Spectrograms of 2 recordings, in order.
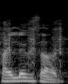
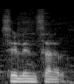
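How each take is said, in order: First: The first syllable is said as 'sai'. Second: The first syllable is said as 'se'. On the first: The speaker calls it right. "আবে ওটা সাইলেন্সার হবে বে ছাপড়ি" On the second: The speaker calls it wrong. "সাইলেন্সারকে সেলেন্সার বলছে"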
